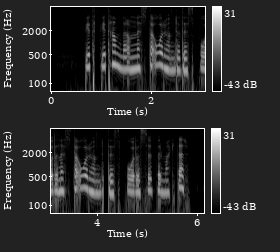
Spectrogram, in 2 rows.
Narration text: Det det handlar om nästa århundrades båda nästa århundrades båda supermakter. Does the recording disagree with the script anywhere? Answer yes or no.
no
